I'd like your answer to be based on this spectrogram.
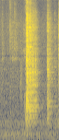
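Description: A lid set onto a cooking pot of simmering milkfish, two quick metallic clanks close by, the first sharper and louder than the second.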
